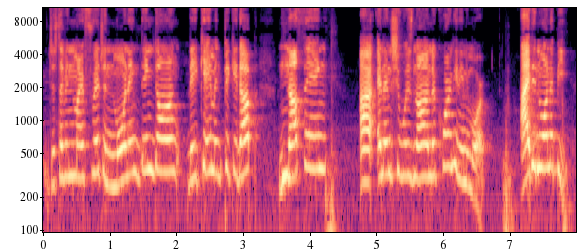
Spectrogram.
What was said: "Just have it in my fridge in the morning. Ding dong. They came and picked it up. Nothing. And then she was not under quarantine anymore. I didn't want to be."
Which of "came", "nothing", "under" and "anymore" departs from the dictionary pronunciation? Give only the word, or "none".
none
